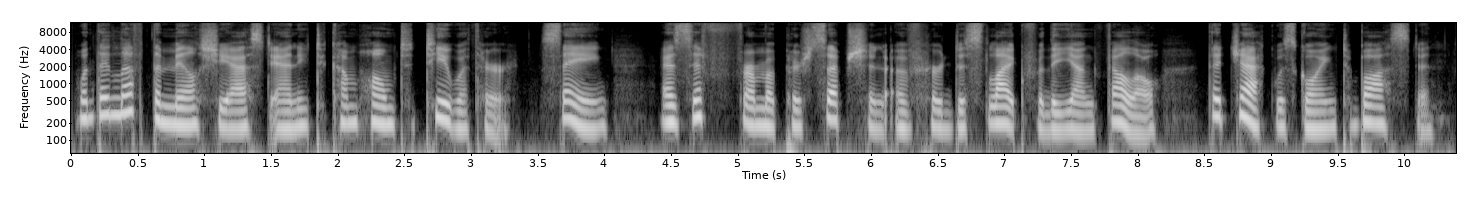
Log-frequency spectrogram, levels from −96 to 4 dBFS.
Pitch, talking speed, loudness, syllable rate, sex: 185 Hz, 195 wpm, -20 LUFS, 4.5 syllables/s, female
